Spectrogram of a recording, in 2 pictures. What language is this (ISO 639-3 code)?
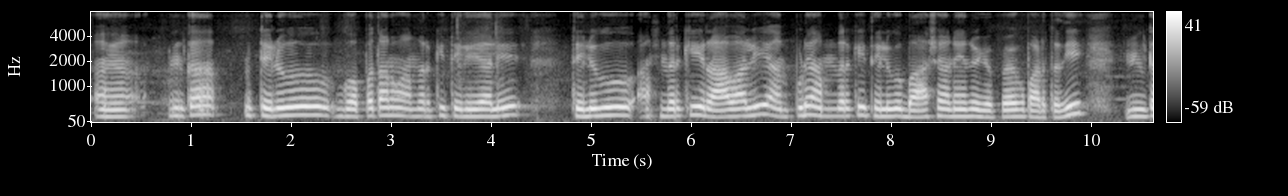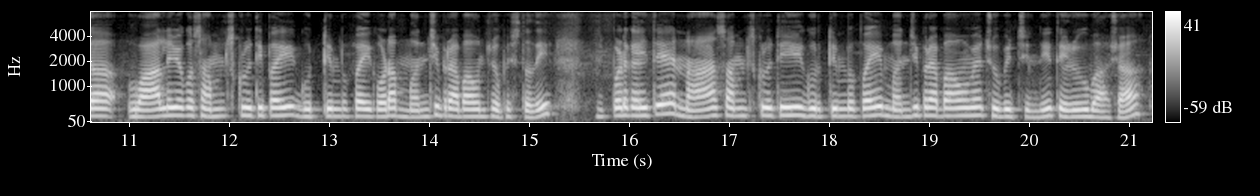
tel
